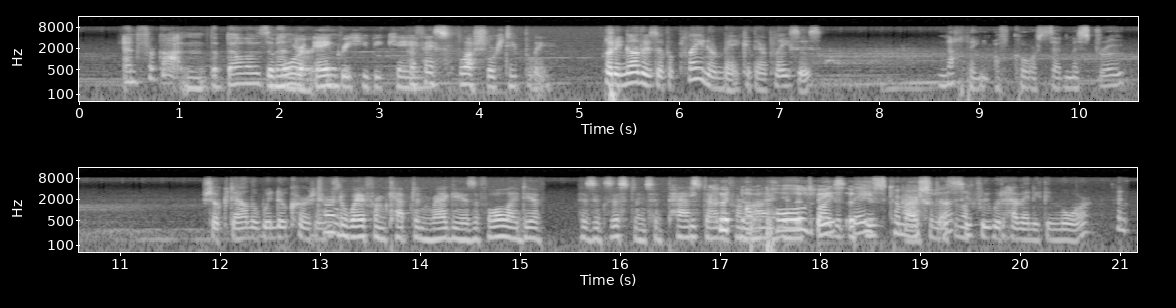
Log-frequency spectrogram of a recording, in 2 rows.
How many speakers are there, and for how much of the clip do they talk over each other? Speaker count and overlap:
5, about 26%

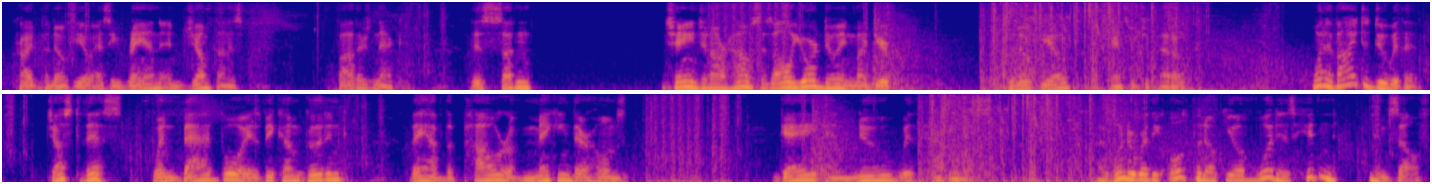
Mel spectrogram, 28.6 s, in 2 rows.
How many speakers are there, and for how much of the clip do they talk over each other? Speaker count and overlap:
1, no overlap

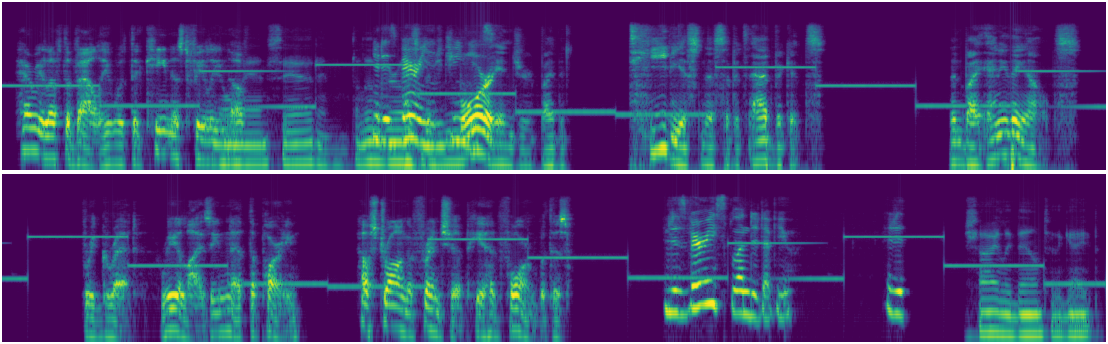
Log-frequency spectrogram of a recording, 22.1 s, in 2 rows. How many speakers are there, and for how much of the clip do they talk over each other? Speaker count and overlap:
4, about 8%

